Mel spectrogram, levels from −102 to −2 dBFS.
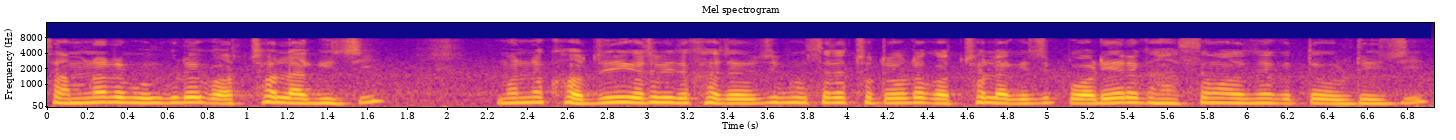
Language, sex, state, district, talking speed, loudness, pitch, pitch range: Odia, male, Odisha, Malkangiri, 180 wpm, -15 LUFS, 200 Hz, 185-215 Hz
